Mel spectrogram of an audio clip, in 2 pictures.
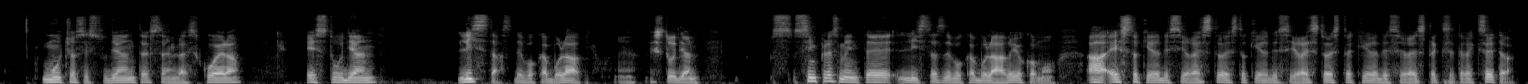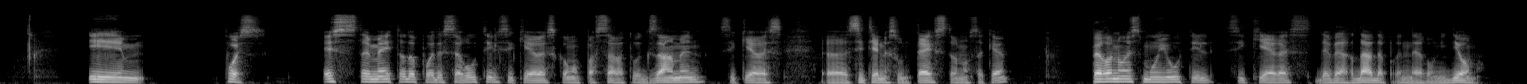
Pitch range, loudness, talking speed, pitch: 85-110 Hz, -25 LUFS, 135 wpm, 95 Hz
